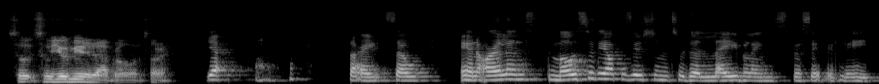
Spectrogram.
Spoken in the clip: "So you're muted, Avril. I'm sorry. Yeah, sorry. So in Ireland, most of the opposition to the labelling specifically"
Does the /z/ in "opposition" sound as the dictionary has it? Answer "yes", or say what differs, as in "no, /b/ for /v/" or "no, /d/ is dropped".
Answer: yes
